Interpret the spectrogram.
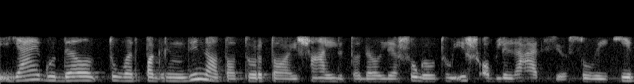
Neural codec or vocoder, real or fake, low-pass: none; real; 5.4 kHz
